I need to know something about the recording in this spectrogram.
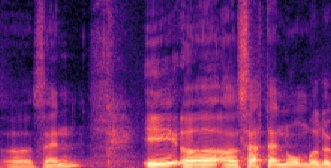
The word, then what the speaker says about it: zen: terme de méditation diana et un japonais ça se prononce zen et un certain nombre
